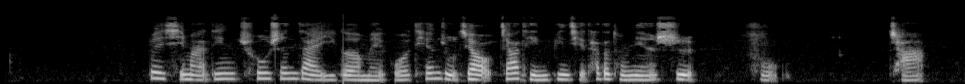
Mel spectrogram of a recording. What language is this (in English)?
Chinese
